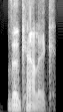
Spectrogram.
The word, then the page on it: vocalic: British English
